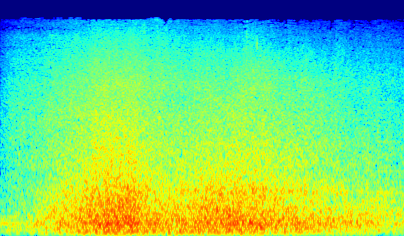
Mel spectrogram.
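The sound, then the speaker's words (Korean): Gusting storm wind and rough sea waves make a broad, loud roar that swells to a peak, then eases and surges again, with no voices. “미풍은 돌풍으로 변했고 배는 성난 파도에 심하게 흔들리기 시작했습니다.”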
